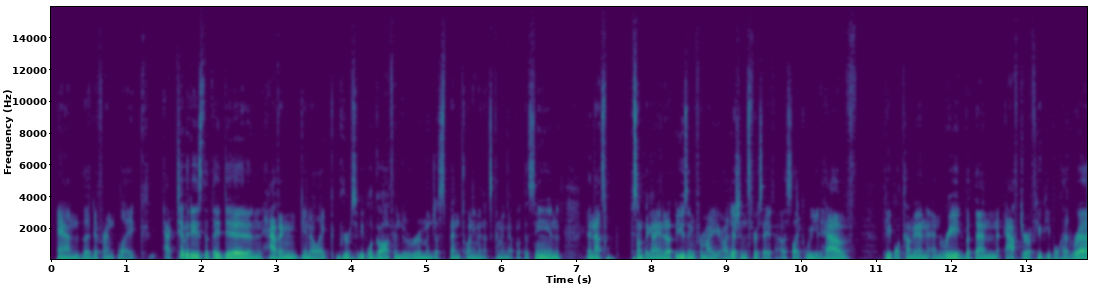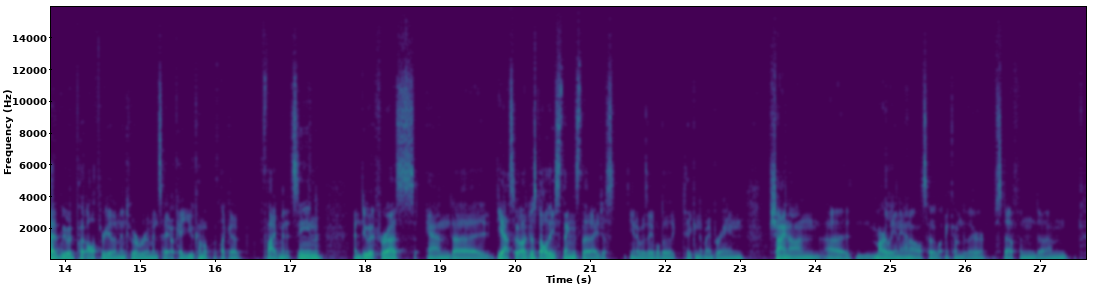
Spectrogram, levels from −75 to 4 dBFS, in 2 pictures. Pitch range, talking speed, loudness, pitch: 100-115 Hz, 265 wpm, -32 LUFS, 105 Hz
